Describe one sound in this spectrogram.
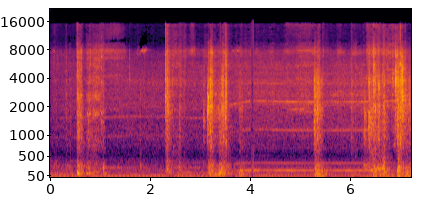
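A lorry's engine idles with a low rumble.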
